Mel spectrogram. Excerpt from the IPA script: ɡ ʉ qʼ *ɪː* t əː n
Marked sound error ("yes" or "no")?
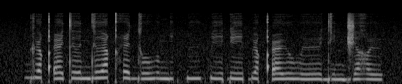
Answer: no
